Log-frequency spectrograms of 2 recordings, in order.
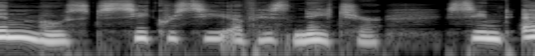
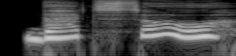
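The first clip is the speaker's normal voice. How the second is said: high, timid agreement; scared, feigning natural; 7 semitones higher than usual. Acted. Mrs Brigham humouring Henry, scared. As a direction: try to hide the fear. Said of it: "in a scared voice which she tried to make natural".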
